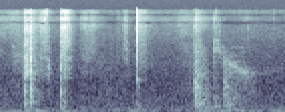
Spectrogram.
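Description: Faint handling of tarot cards: a few light clicks and slides as a card is moved and picked up off a cloth-covered table.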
